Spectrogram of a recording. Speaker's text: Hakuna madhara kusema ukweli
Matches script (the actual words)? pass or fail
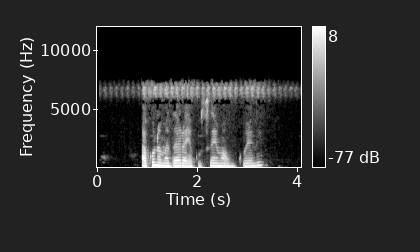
fail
